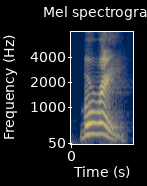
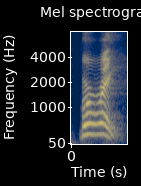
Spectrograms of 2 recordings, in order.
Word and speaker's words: beret: You know, beret only has five letters. Two syllables. Beret. Beret. Two syllables, five letters, and she butchered it.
